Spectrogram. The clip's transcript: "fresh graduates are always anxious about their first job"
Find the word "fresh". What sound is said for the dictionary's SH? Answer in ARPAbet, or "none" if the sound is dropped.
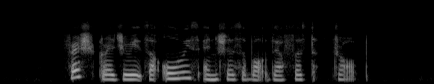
SH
